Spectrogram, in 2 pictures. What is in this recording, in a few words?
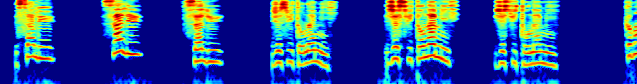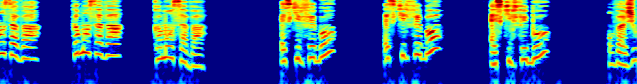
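French woman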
